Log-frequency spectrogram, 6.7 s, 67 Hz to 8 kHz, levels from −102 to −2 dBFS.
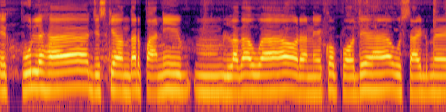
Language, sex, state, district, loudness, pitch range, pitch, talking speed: Hindi, male, Bihar, West Champaran, -13 LUFS, 160-175 Hz, 170 Hz, 150 wpm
